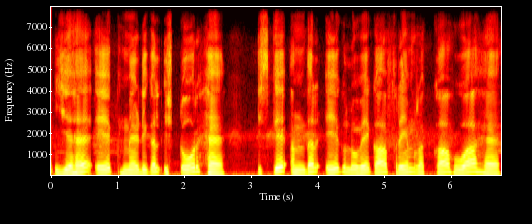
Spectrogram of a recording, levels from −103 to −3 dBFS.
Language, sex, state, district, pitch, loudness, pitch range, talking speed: Hindi, male, Uttar Pradesh, Saharanpur, 155 Hz, -16 LUFS, 150-180 Hz, 125 wpm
